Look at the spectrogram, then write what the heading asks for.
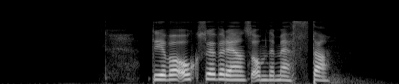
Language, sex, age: Swedish, female, 41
